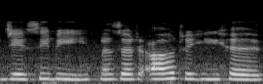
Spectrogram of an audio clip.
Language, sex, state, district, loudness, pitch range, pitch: Hindi, female, Punjab, Fazilka, -16 LUFS, 235-245 Hz, 240 Hz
